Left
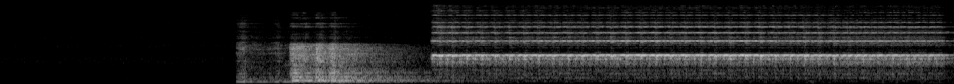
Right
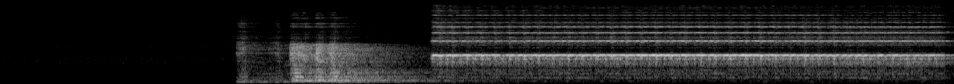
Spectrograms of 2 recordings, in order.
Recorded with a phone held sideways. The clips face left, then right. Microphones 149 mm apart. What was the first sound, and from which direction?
Throat clearing, 40° left (ahead or behind).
